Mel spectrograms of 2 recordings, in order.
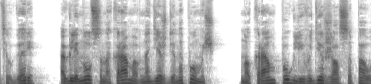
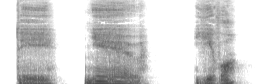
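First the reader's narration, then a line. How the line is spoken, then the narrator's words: Barely audible murmur. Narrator (Russian): еле слышно проговорил Крауч, почти не шевеля губами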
